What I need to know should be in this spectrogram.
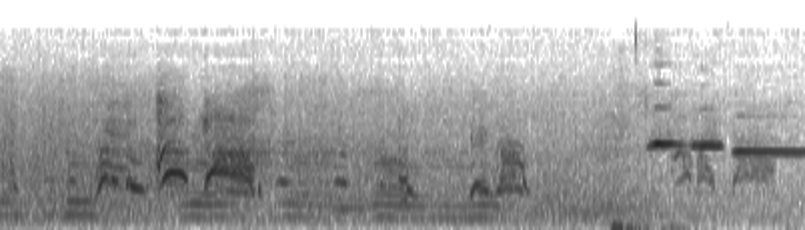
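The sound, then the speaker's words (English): A man whistles a wavering tune of gliding and held notes at moderate loudness, ending on a couple of long, steady high tones. “What's he whistling? I don't know, can you tell?”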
